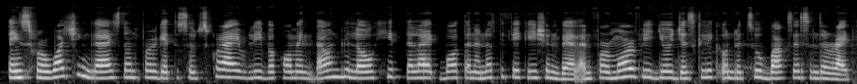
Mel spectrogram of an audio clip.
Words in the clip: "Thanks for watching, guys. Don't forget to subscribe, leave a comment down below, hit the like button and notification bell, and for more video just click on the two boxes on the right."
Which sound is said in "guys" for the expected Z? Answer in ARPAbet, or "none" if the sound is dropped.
S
